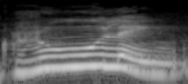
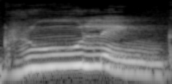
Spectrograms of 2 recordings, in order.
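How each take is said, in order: The two takes are said the same way.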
